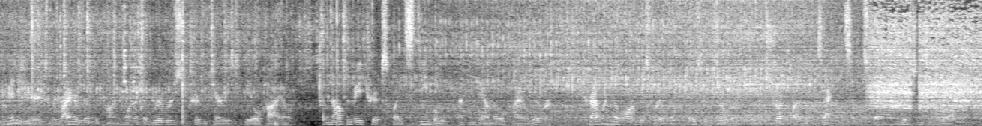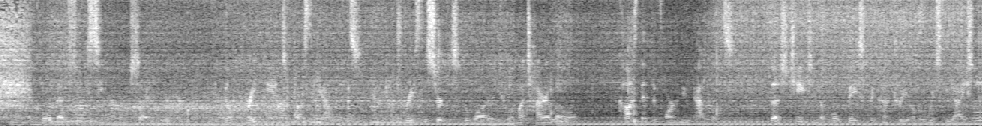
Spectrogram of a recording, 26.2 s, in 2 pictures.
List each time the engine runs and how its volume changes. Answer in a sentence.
The engine can be heard from 0.0 to 26.1 s, getting louder.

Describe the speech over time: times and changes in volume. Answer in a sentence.
The talking can be heard from 0.1 to 26.1 s, at a steady volume.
